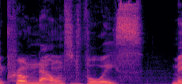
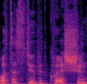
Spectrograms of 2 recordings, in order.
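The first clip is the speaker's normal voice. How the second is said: soft, pitched-up Irish accent for a character; 6 semitones higher, 6 dB quieter than usual. Trying out voices for a character, testing an irish accent.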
